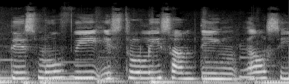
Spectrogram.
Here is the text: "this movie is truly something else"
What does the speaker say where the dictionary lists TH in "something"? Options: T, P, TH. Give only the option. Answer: T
